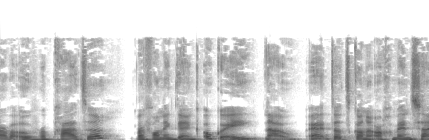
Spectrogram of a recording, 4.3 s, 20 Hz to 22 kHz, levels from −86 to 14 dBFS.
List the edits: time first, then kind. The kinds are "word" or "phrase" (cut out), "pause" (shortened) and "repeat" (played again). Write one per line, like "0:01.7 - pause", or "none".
0:01.2 - pause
